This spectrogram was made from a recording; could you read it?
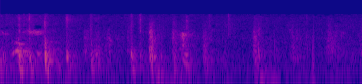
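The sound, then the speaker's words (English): Horse hooves clip-clop at a steady walking pace, a series of hollow knocks approaching as a rider arrives on horseback, with faint voices in the background. “Imagine taking a horse to come this far.”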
